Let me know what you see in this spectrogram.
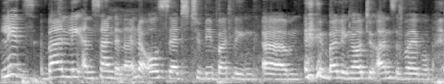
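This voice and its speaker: A woman's medium-pitched voice at a moderate pace with ordinary pitch variation, amid audible room echo and noticeable background noise. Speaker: radio sports presenter. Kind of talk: radio sports segment. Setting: radio studio.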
